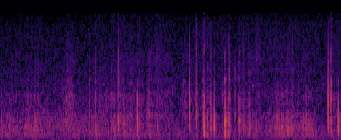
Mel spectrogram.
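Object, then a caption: Thick knit fabric rug. Short red fingernails scratch a thick cream textured woven rug of soft fabric, making a quiet, soft scratching rustle. About seven brief, sharper scrapes stand out above the low, steady hiss of the fabric.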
